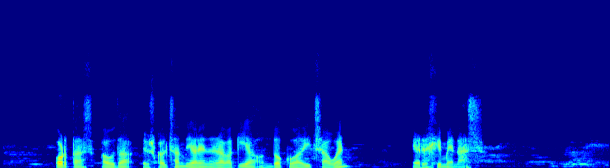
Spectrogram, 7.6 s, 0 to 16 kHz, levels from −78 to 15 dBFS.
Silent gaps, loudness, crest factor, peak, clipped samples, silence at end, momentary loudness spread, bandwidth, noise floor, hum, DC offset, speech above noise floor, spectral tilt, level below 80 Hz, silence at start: none; -29 LUFS; 26 dB; -4 dBFS; under 0.1%; 0.25 s; 21 LU; 10.5 kHz; -70 dBFS; none; under 0.1%; 41 dB; -6.5 dB/octave; -54 dBFS; 0.4 s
